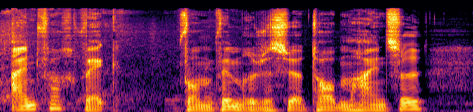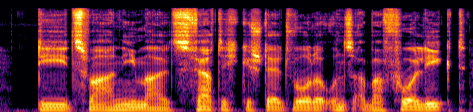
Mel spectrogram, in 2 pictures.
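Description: An actor playing a sober mock-documentary narrator, reading scripted text in a measured, factual, scholarly way. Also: male voice, deep voice.

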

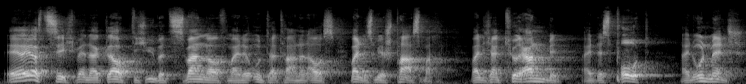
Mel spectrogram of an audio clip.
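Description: An actor playing a domineering duke who scolds his subject in a radio play, his voice swinging between cold and loud. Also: on the low side, lively intonation, normal speed, hardly any pauses. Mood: imperious. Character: domineering stern duke, absolute ruler. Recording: roomy radio drama studio.

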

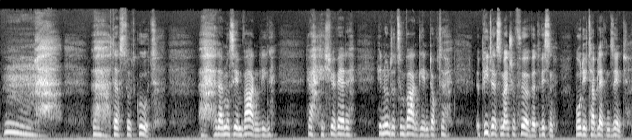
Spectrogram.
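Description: A woman's voice: fairly low pitch, measured pace, pauses often, darkish tone, lightly acted. A woman playing a haughty, theatrical elderly stage actress in a radio drama, with a grand, dismissive manner. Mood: weak, flustered. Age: older. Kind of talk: 1950s German radio drama acting.

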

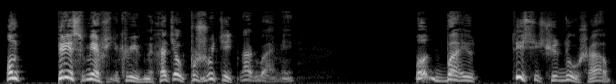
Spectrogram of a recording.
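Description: Grumbly old miser landowner, high husky voice that swoops around, always complaining, audio play. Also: male voice, sing-song, a little slow, fairly bright tone, no echo, clean studio sound, exaggerated voice. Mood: suspicious, plaintive. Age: 60s. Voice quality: husky, throat-clearing old man's voice. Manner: querulous, complaining, rambling. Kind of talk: theatrical audio drama acting.

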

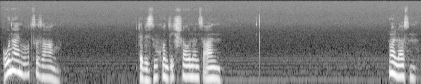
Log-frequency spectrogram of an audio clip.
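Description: Husky, resigned older housewife. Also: female voice, lowish voice, lively intonation, unhurried, dark tone, full character voice. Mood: wry, resigned. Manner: dry, matter-of-fact, resigned. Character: resigned older housewife and mother, drily mocking her husband. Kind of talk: German radio drama acting.

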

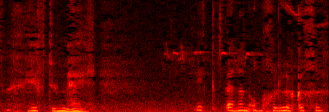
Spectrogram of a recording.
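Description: A woman's voice: mid-range voice, unhurried, close to an everyday voice. A woman acting a sorrowful, penitent baroness in a Dutch radio play, in an anguished, sighing, theatrical manner. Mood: breathy anguish. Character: sorrowful, penitent, guilt-ridden fallen baroness. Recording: noisy old radio play recording.

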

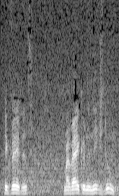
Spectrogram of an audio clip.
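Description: Guy doing a careful, curt inspector, medium pitch, old radio drama, slightly noisy. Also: steady tone, normal speed, lightly acted. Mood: guarded. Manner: formal, curt. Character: formal, cautious Dutch police inspector. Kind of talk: Dutch radio play acting. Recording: faint noise, radio play recording.

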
